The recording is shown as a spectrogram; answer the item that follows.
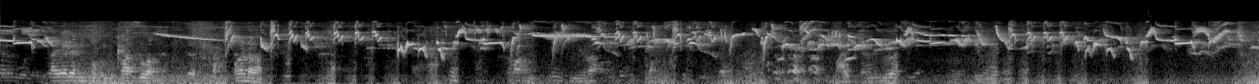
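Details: Long unbroken song from a caged Oriental magpie-robin staying fixed on one spot of its perch: rapid, varied high whistles, trills and down-slurred notes pour out almost without pause.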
